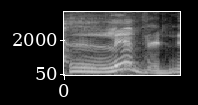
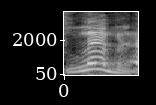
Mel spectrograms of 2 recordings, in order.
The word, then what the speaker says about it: Levin: Levin is Levin.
